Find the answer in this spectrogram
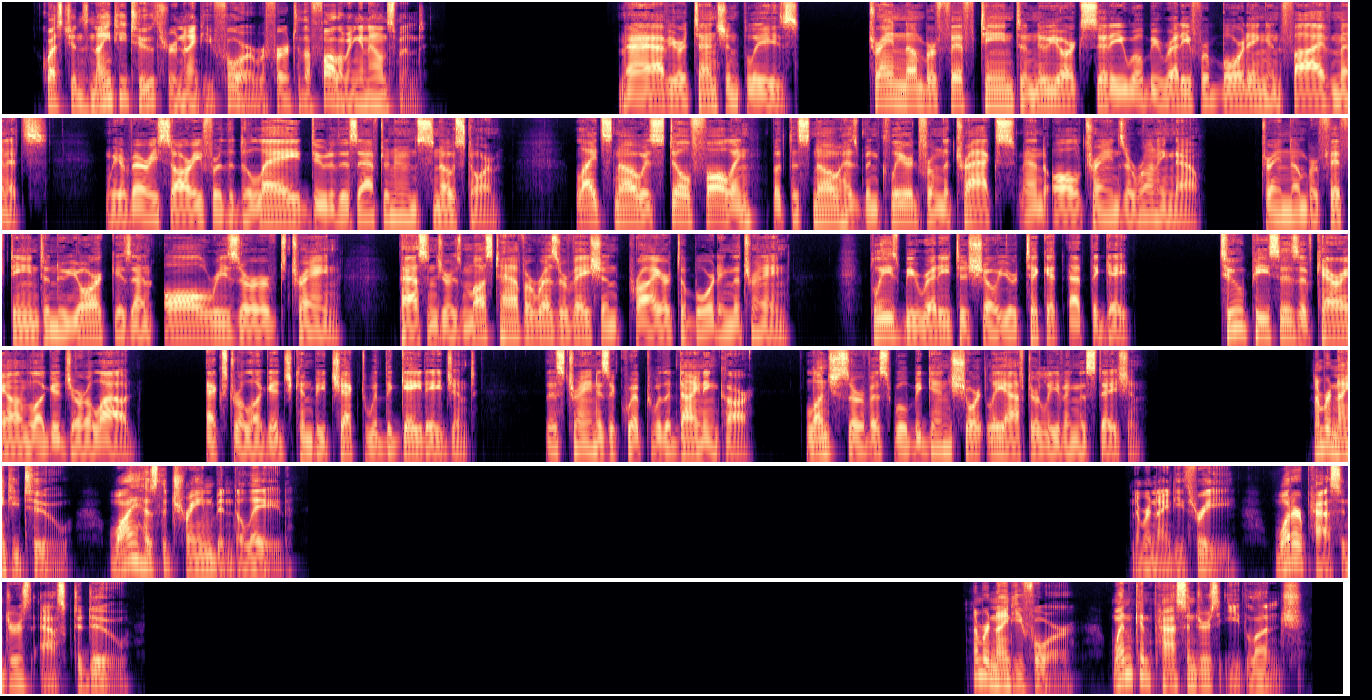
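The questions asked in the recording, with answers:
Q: Why has the train been delayed?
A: Because of a snowstorm

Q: What are passengers asked to do?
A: Be ready to show their tickets at the gate

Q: When can passengers eat lunch?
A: Shortly after the train leaves the station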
